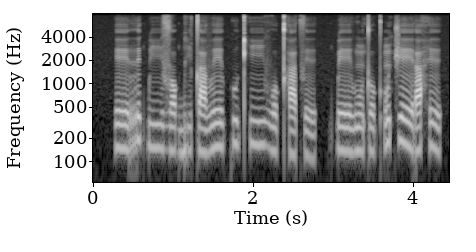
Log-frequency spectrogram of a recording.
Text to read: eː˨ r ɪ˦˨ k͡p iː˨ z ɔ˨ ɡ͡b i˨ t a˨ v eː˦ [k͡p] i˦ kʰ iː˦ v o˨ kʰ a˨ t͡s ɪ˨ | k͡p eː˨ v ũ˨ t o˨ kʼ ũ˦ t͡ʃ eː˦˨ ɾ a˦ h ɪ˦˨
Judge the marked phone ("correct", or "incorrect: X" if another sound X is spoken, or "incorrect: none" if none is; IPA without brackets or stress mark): incorrect: kʷ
